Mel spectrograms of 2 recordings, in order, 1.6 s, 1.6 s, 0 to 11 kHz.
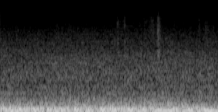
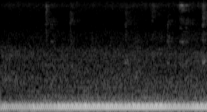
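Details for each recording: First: BMW E36, sat since December, lost a cylinder after refuelling: heavy, uneven low rumble, shaking, no power, check-engine light flashed briefly; owner suspected injector or ignition, original coils; misfire from failed ignition coils and plugs. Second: BMW E36, driving after new ignition coils and NGK plugs replaced Bosch; belt tensioner still unfixed: steady low drone at even pitch, no misfire or knocking, running best it has been; normal running.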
